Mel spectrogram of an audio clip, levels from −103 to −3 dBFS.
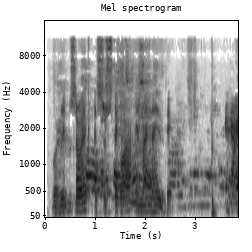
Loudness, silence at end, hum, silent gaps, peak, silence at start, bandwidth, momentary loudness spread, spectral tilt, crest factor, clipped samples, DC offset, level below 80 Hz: -18 LUFS; 0 s; none; none; -2 dBFS; 0.15 s; 12 kHz; 15 LU; -3 dB/octave; 16 dB; under 0.1%; under 0.1%; -56 dBFS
